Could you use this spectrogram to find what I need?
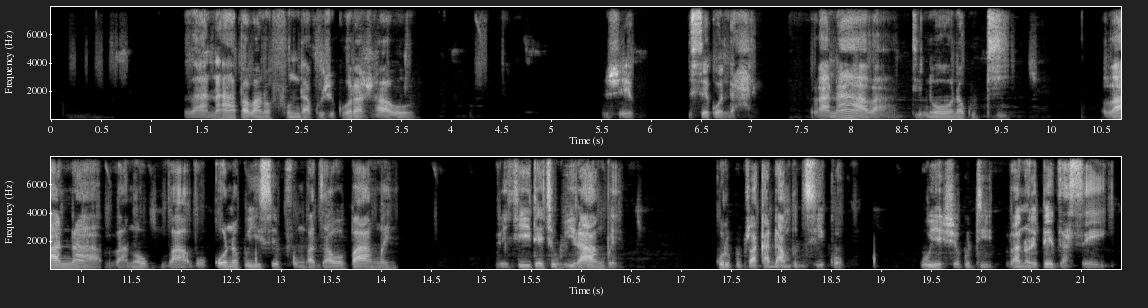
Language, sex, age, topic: Ndau, female, 36-49, education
